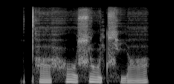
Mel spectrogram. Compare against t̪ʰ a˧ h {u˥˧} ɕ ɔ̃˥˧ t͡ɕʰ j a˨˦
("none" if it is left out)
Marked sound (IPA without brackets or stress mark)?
o˥˧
